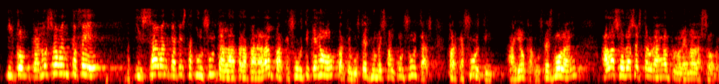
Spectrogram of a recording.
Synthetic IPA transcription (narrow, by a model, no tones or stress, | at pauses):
ikɔmkənosaβəŋkəfe | isaβ̞əŋkəakɛst̪əkunsulˠt̪əlapɾəpaɾaɾampəɾkɛsuɾt̪ikənopəɾkɛβust̪ɛznũmesfaŋkunsulˠt̪əs | pəɾkesuɾt̪ia̰ʎɔkəβust̪ɛzβɔlən | aləsɔðəsəst̪ɾawɾaŋəlpɾuβlɛmalasɔ̰βɾə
